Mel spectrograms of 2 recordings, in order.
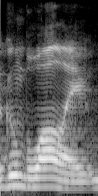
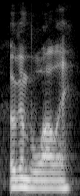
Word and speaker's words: Ogunbowale: But he could say a Goombawale like nothing, huh? Yeah. Yeah. All right. You mispronounced it, but it's all good. It's all good. Oh, wow. Ogunbowale.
